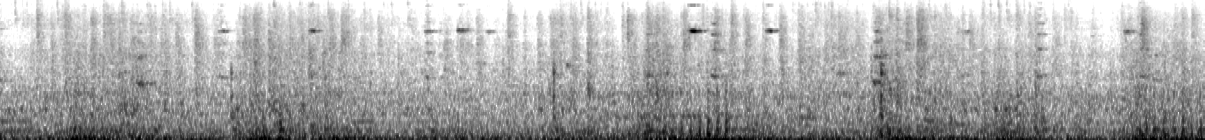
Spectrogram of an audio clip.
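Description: City bus running, a steady low rumble of engine and road noise heard from inside the bus, with a few light knocks.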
